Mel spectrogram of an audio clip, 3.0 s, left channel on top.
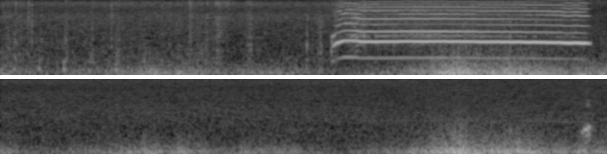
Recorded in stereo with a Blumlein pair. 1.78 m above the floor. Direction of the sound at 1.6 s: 45° left.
